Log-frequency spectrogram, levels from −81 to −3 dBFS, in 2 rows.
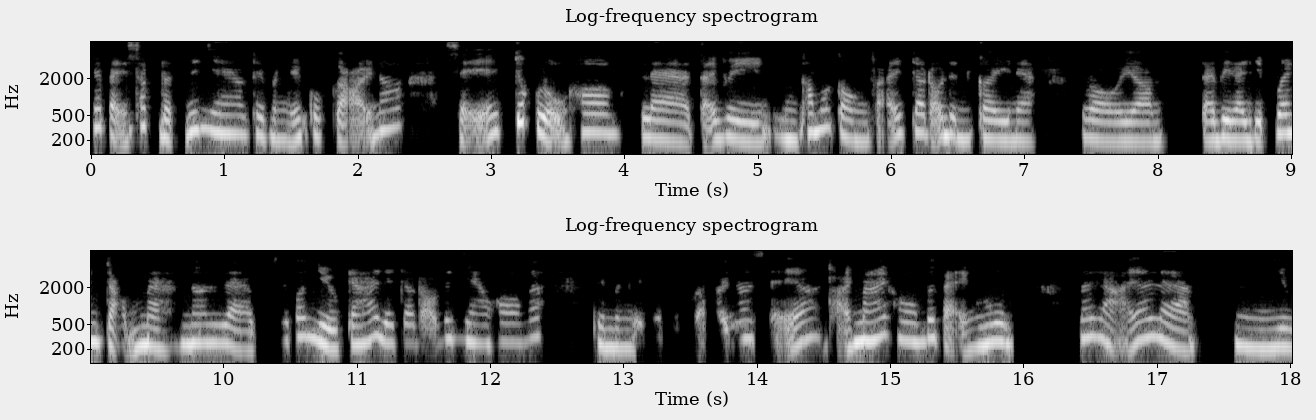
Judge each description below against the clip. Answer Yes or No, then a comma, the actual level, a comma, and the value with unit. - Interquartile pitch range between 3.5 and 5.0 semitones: Yes, average, 4.3 semitones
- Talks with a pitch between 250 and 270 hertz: No, high, 240 Hz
